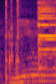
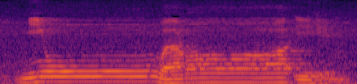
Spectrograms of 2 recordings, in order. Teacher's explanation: Jadi ketika nun bertemu waw itu harus kita idghamkan dan digunnahkan. Ingat, gunnah 2 harokat. Dan huruf-huruf gunnah itu harus masuk ke hidung. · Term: idgham bi gunnah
